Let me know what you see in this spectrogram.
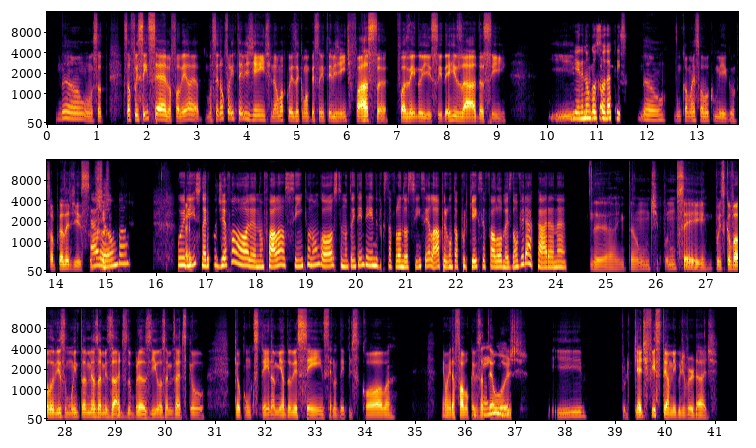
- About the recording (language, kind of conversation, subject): Portuguese, podcast, Qual foi o momento que te ensinou a valorizar as pequenas coisas?
- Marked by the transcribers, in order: giggle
